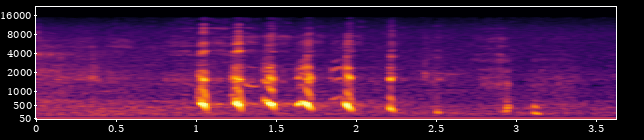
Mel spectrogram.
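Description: A man laughs into a microphone in short bursts.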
